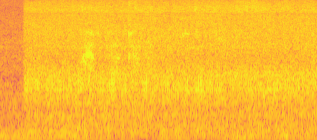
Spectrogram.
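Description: Faint steady hiss of room noise that comes on abruptly just after the start, with no distinct event in it.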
